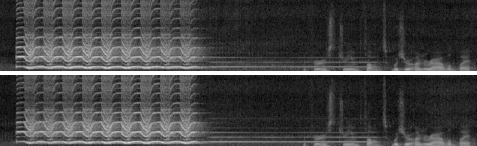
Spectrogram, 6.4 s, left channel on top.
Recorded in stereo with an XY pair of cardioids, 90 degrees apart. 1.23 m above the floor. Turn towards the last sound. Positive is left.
turn(degrees=-10)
